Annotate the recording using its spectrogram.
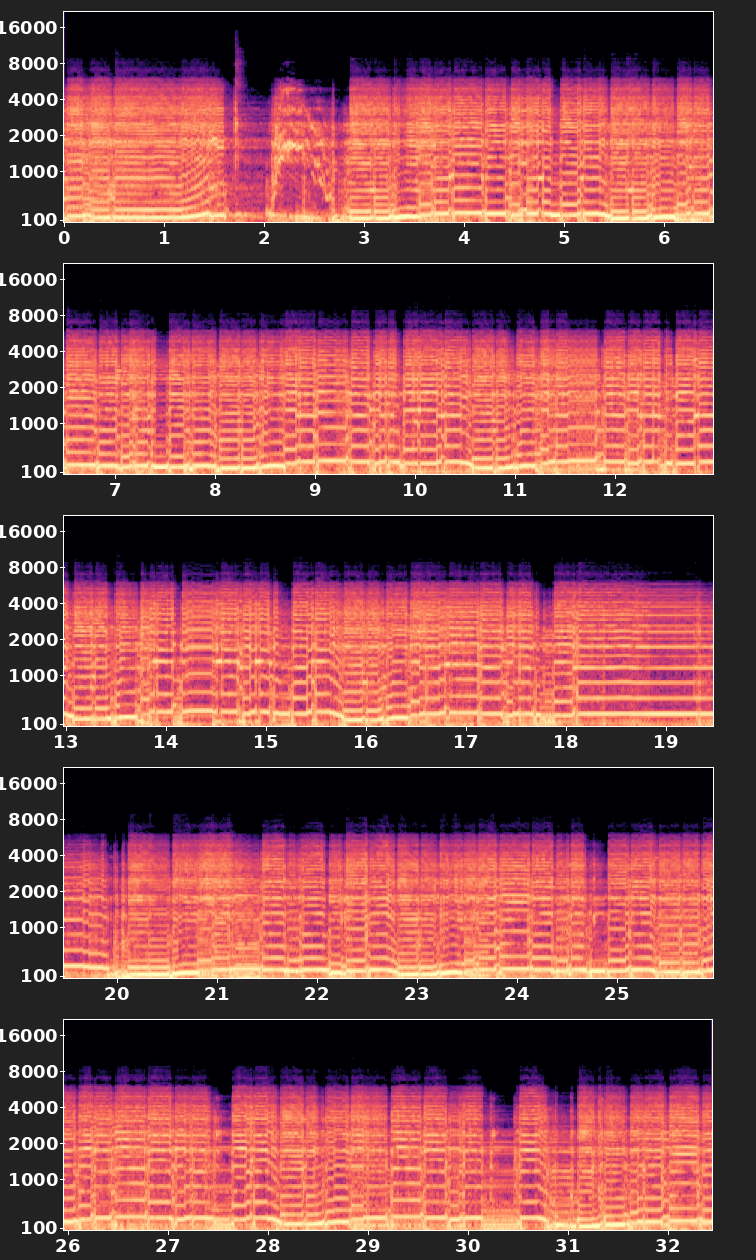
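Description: Electric guitar played through a Pogolab overdrive pedal, gain, level and tone at noon in the flat position, into a Marshall amp: overdriven riffs and lead lines with notes bent up and down. The playing stops briefly about two seconds in, and a chord is left ringing for about two seconds around two-thirds of the way through.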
